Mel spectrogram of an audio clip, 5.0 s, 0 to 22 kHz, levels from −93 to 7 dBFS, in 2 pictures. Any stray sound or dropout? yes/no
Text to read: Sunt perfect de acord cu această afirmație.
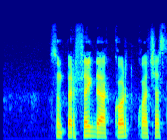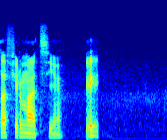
yes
